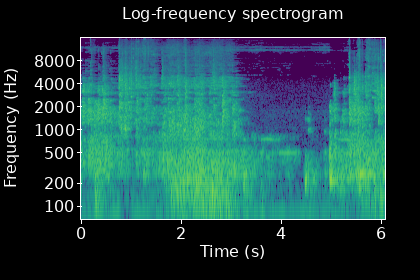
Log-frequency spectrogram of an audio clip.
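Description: Broken quarry stone rushing and rattling as an XCMG crawler excavator tips a bucketload into the steel tipper body of a Tata dump truck; the noise falls away about three seconds in. A sudden loud crunch about five seconds in as the bucket digs back into the rock pile.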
